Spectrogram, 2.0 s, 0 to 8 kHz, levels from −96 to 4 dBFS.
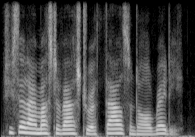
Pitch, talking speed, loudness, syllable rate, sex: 225 Hz, 305 wpm, -17 LUFS, 8.0 syllables/s, female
